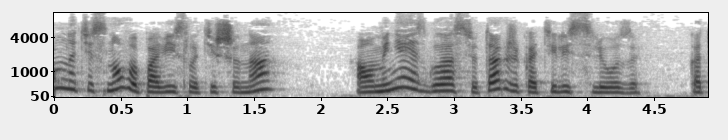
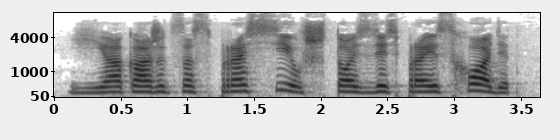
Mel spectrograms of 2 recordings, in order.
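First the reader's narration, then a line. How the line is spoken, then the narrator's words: Through gritted teeth. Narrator (Russian): Сквозь зубы процедил Ян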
